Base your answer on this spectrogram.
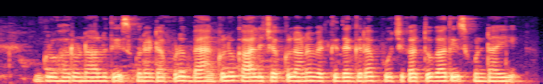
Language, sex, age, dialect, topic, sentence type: Telugu, female, 36-40, Utterandhra, banking, statement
